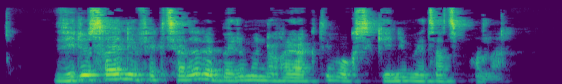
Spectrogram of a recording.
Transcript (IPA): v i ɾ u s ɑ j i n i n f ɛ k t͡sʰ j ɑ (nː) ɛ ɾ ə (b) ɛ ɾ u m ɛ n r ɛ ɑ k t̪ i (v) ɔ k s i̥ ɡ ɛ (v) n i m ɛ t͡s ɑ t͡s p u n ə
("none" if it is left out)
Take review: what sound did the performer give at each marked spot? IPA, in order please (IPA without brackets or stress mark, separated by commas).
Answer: n, b, v, none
